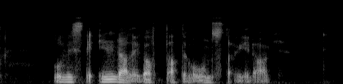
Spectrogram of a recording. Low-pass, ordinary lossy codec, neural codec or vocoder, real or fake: 7.2 kHz; Opus, 16 kbps; codec, 16 kHz, 4 kbps, FreqCodec, smaller model; fake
